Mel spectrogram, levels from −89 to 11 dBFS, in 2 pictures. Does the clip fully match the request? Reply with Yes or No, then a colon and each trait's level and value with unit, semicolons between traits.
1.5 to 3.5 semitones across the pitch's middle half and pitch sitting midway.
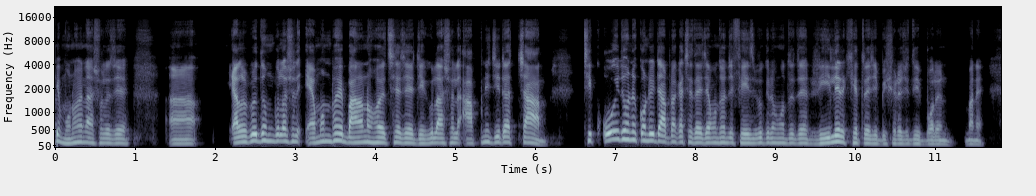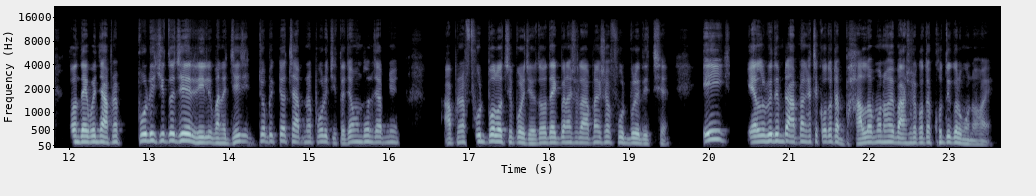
No: average, 3.9 semitones; medium, 150 Hz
